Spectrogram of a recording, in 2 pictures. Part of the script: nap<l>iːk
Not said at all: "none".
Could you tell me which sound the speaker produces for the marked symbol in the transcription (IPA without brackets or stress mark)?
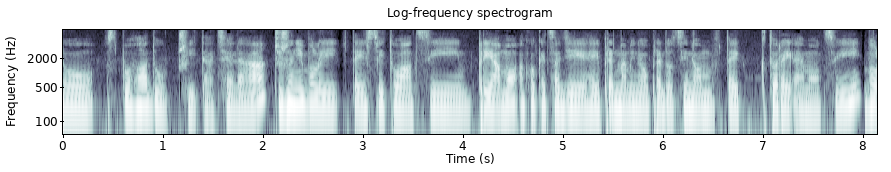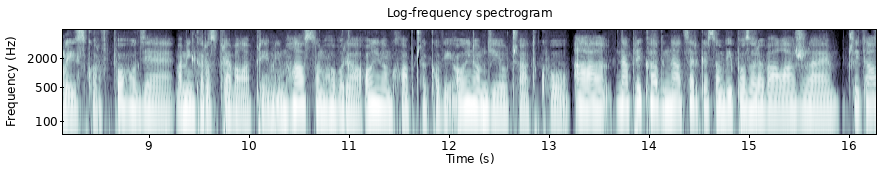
ɾ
